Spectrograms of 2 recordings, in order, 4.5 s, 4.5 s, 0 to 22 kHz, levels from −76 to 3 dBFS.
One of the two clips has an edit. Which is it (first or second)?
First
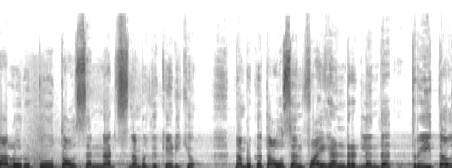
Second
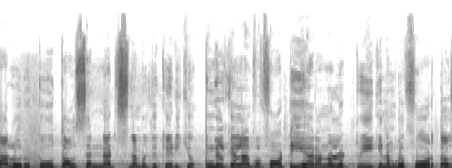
second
